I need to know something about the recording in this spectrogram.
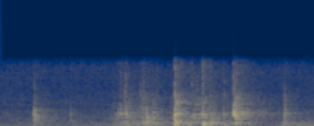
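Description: Plastic food-storage lids clattering and scraping against each other and the edge of a kitchen drawer, a handful of short knocks.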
